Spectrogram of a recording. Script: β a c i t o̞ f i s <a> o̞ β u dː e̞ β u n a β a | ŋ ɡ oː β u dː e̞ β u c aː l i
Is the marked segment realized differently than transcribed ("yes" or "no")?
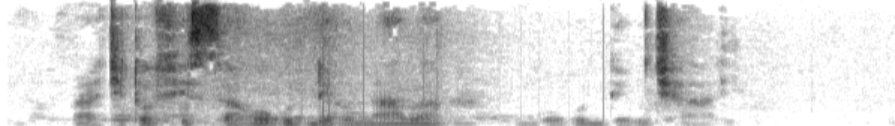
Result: no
